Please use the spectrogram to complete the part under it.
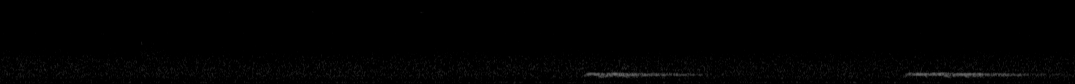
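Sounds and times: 
constant soft hiss: 0.0 - 10.7
Ural Owl hooting: 5.8 - 6.9, 9.1 - 10.3
faint high ticks: 9.9 - 10.2.

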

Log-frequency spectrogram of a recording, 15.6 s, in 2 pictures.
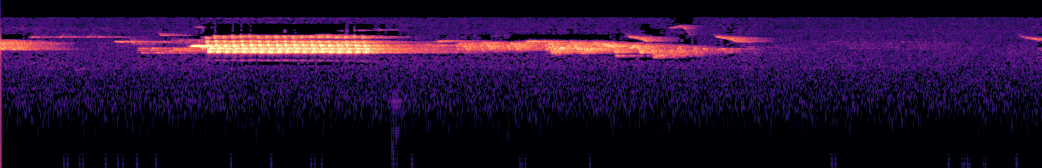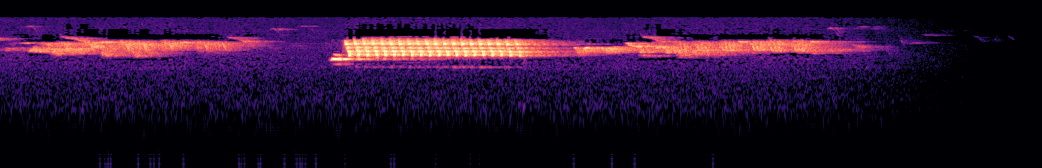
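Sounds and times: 
Japanese robin calling: 0.0 - 5.7, 7.7 - 14.4.

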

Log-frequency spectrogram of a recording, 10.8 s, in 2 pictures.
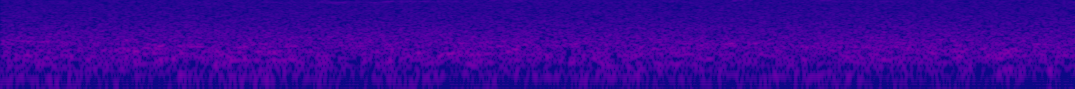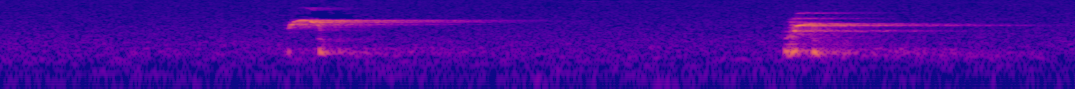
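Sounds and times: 
sika deer whistle calls: 9.3 - 10.1.

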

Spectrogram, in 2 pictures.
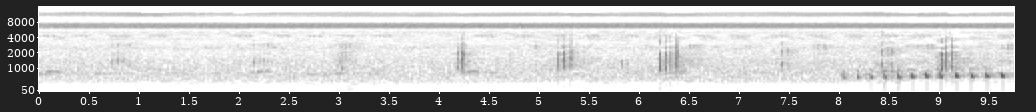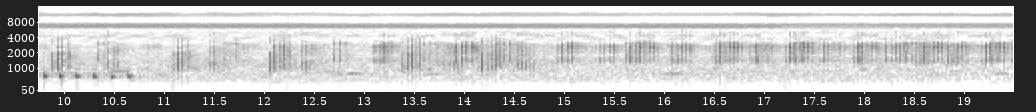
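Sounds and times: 
Yaeyama harabuti gaeru frog calling: 8.0 - 19.4.

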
